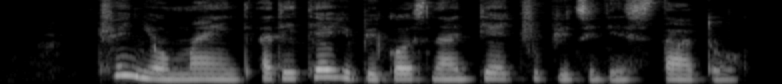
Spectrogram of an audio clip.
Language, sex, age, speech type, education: Nigerian Pidgin, female, 15-29, spontaneous, tertiary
